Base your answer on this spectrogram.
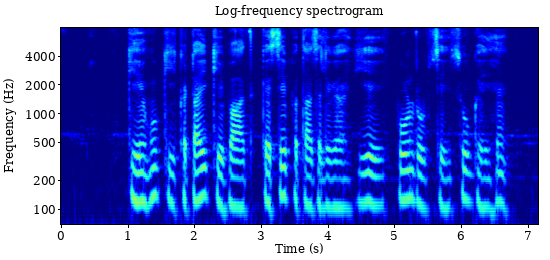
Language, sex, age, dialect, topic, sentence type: Hindi, male, 25-30, Garhwali, agriculture, question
